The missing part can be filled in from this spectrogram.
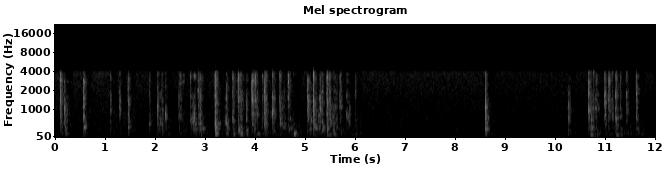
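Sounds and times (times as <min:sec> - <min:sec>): computer keyboard typing: 0:00.0 - 0:06.1, 0:10.6 - 0:11.8.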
